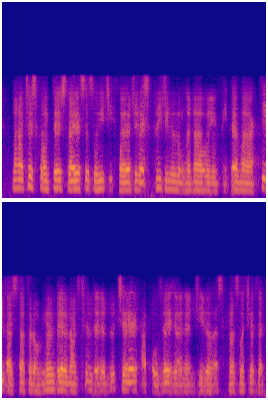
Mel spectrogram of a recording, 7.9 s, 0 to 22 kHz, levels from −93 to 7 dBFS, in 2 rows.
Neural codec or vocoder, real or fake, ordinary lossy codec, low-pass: codec, 16 kHz, 0.5 kbps, FreqCodec, smaller model; fake; none; 5.4 kHz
